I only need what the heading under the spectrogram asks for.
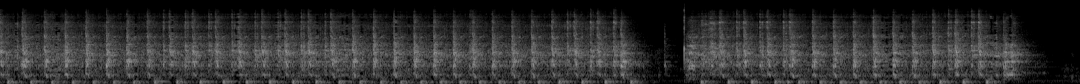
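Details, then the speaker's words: Yamaha TT-R110, year unknown, being revived, with new battery, choke on, fuel not yet checked: starter chugs with even compression pulses in two bursts but never catches; carburetor suspected, not confirmed. Cranks but won't start. "well i suspect we're going to need to go through the carburetor on this thing as well so we'll add that to the list of things to do"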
